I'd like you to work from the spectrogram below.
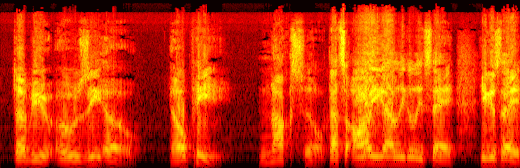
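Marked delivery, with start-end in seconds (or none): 0.1-3.2 robot voice, spelling out letter by letter. A radio host says the legally required station ID in a robot voice. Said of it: "This is my best robot impression".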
